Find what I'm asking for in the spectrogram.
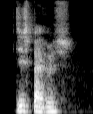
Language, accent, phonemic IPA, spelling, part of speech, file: French, Canada, /dis.pa.ʁys/, disparusses, verb, LL-Q150 (fra)-disparusses.wav
- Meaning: second-person singular imperfect subjunctive of disparaître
